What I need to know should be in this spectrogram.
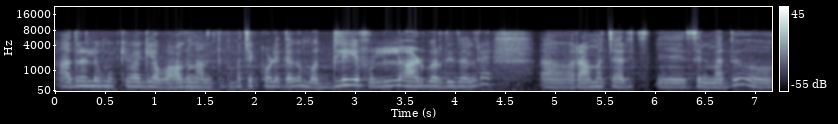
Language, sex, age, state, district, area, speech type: Kannada, female, 30-45, Karnataka, Koppal, rural, spontaneous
